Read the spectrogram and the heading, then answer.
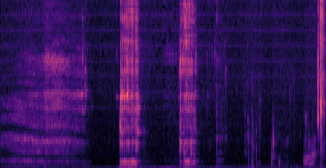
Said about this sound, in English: I just slurped on my podcast. Uh, wow. oh, what was in that confetti?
